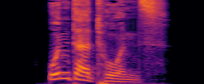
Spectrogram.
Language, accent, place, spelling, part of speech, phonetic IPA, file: German, Germany, Berlin, Untertons, noun, [ˈʊntɐˌtoːns], De-Untertons.ogg
- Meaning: genitive singular of Unterton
